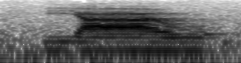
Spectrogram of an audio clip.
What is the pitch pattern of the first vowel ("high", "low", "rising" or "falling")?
low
